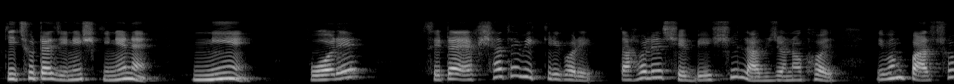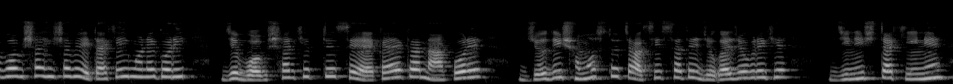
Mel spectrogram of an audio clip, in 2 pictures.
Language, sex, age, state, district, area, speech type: Bengali, female, 60+, West Bengal, Purba Medinipur, rural, spontaneous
